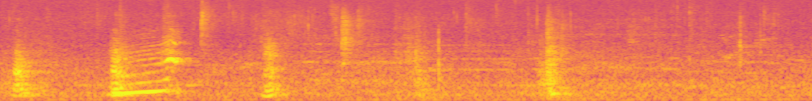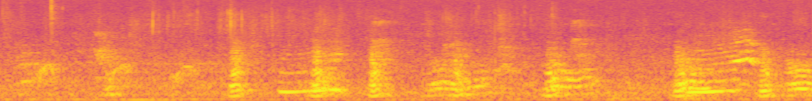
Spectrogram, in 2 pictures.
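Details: Blue eared pheasant at a pheasant breeding farm, calling in irregular clusters of short harmonic notes separated by quieter pauses.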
